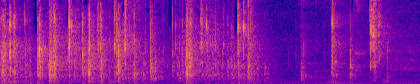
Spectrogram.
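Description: Plastic lip gloss tubes clicking and clattering against each other and the acrylic drawer as a hand sorts through them: a quick run of light, irregular clicks that thins out after about a second and a half.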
